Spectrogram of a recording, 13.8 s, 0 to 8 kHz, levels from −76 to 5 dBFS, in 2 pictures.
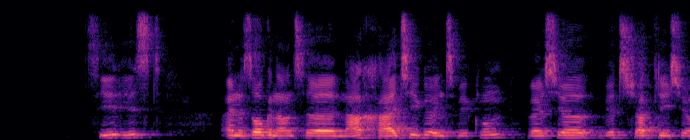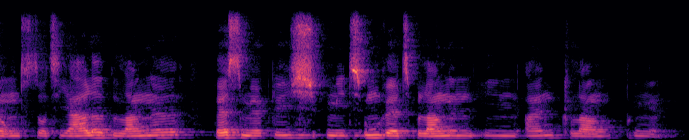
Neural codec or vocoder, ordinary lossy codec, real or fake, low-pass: none; none; real; none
